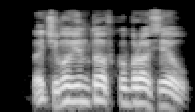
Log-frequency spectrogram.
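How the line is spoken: Many voices yelling. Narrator (Russian): орали ему со всех сторон

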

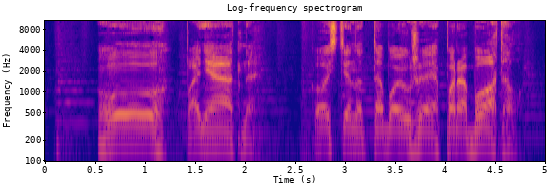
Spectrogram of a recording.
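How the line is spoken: Fighter chuckling. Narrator (Russian): хохотнул боец

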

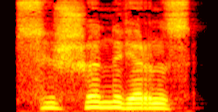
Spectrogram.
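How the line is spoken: Faltering mutter, nasty smile. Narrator (Russian): пробормотал уже пресекавшимся голосом Смердюков, гнусно улыбаясь

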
